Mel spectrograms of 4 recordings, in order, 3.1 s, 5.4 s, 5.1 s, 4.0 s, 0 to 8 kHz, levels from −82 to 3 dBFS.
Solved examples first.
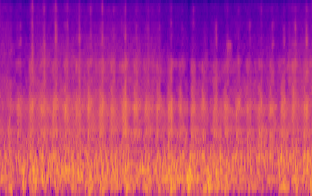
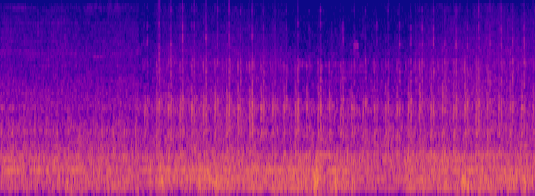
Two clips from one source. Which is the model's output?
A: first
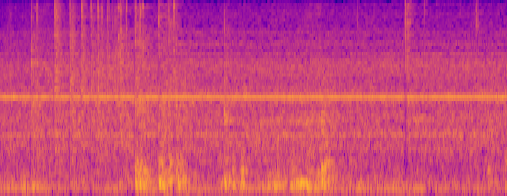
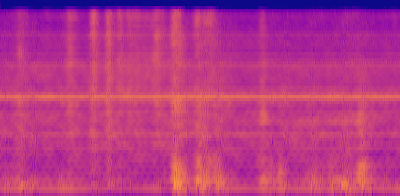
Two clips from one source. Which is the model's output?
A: second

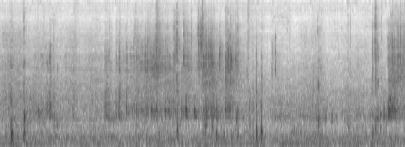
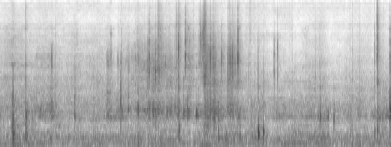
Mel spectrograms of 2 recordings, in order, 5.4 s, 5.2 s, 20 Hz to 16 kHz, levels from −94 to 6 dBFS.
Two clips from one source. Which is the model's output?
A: second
